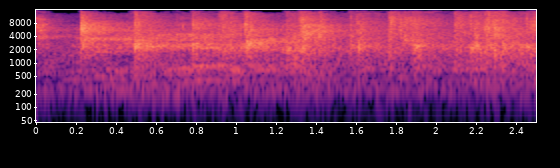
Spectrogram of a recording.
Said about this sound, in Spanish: No, pero ese aplauso como que le dijeron, ay, tómate una Coca-Cola.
